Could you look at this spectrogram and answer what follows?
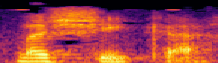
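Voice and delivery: "Mashika" repeated softly as ma-SHEE-ka; Hebrew pronunciation. Shown as a demonstration. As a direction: quietly model "Mashika" for learners. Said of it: "word is pronounced Mashika".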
